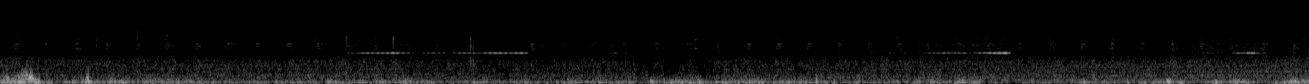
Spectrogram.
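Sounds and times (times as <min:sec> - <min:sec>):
faint irregular ticks: 0:00.0 - 0:13.0
wind rumbling on microphone: 0:00.0 - 0:13.0
thin high tone: 0:09.0 - 0:10.2.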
